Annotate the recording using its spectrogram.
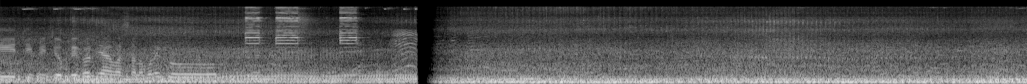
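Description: Motorbike engines hum and rumble close by.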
